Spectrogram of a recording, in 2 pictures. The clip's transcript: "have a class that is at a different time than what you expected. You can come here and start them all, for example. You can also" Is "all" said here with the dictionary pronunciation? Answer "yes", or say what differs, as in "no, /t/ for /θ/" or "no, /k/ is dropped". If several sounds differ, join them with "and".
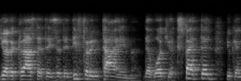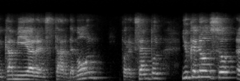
no, /n/ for /l/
